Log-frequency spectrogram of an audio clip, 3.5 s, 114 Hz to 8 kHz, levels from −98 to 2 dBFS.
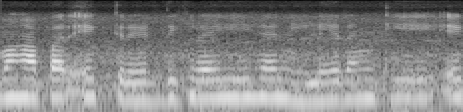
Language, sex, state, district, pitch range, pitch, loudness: Hindi, female, Maharashtra, Mumbai Suburban, 190-200 Hz, 195 Hz, -17 LUFS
